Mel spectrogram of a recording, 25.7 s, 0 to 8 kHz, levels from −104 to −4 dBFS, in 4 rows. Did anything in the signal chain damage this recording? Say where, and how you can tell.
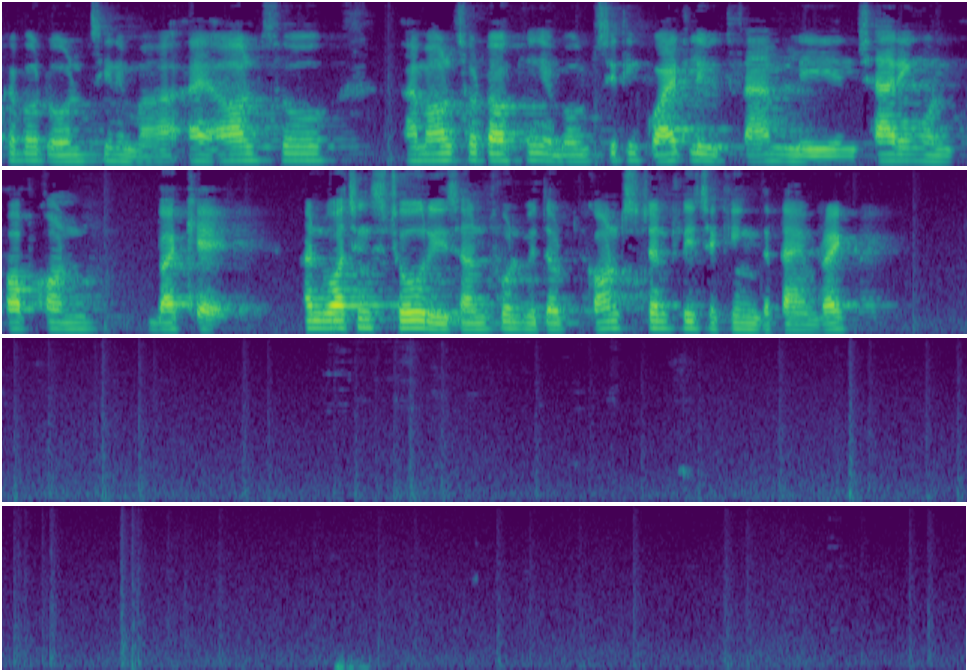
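Yes. The damage is at the network and far-end stage: an echo with no canceller runs through the whole speech clip. Each phrase returns about 27 dB down, roughly a fifth of a second later, thin. The far loudspeaker feeds its microphone, and nothing subtracts it.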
